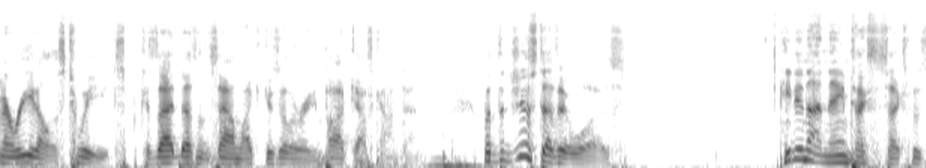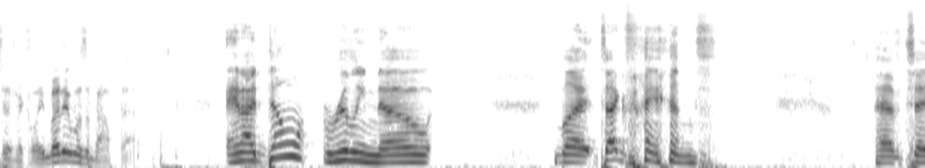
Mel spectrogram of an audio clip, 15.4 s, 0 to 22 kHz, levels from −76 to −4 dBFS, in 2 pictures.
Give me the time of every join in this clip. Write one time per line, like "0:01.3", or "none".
0:09.5
0:11.3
